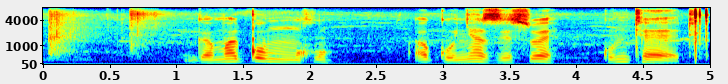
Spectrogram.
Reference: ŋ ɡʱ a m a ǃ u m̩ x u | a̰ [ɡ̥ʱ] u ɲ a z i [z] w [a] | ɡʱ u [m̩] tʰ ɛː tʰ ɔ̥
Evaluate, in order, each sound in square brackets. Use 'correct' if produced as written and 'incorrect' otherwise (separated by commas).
correct, incorrect, incorrect, correct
